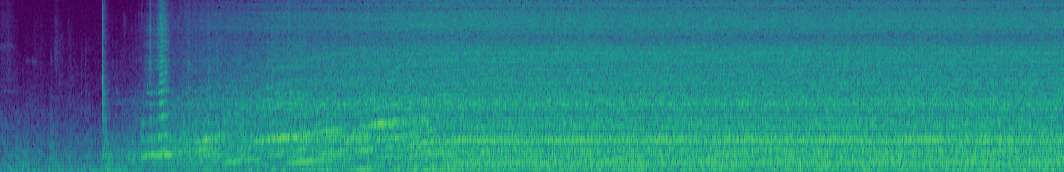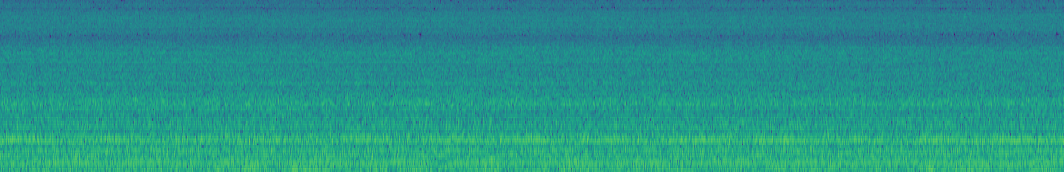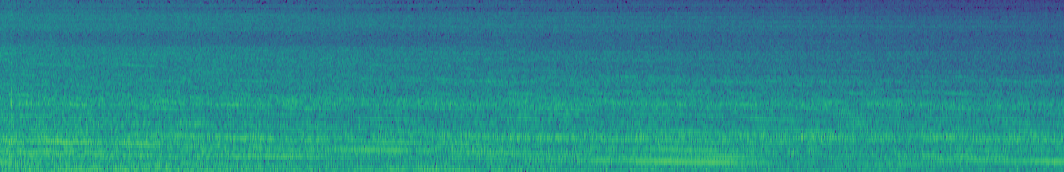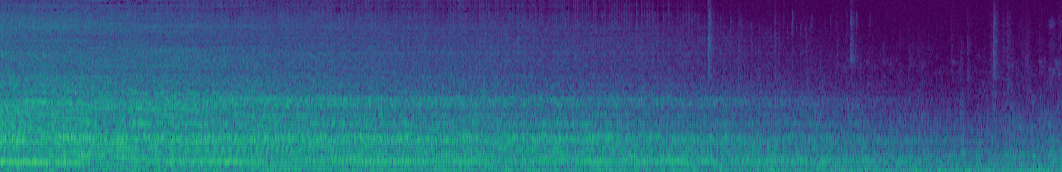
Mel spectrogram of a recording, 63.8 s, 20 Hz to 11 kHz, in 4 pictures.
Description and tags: SE MACHINES MILL's mechanism 04 - engine starts and stops
One of the machines in watermill.
rec equipment - MKH 416, Tascam DR-680
mill, factory, machinery, machine, industrial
